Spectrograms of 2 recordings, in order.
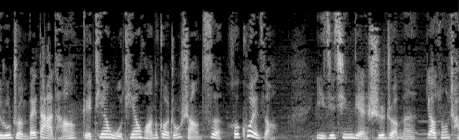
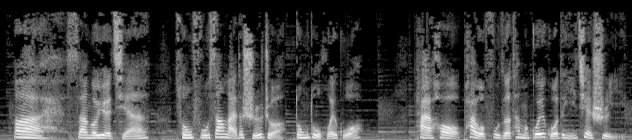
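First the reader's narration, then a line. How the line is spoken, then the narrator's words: Sighing, slow. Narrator (Chinese): 韦燕叹了一口气，缓缓道来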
